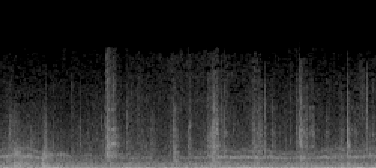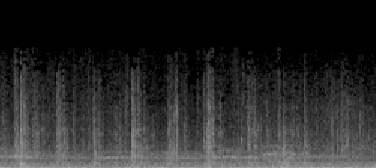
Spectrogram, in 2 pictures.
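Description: Hands knock on metal ladder rungs while climbing.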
